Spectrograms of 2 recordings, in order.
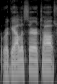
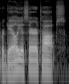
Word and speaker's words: Regaliceratops: You pronounce it however you want. Regaliceratops, Regalecaratops.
